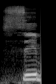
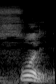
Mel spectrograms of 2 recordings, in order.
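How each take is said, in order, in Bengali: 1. s ধ্বনিটি হালকা ও পাতলা। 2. s ধ্বনিটি ভারী ও মোটা। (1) "সি বলবেন না, সদের উচ্চারণ সিনের মতো যেন না হয়ে যায়।" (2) "আর এটা হবে সদ জের সই এরকম।"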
